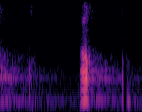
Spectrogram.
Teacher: لو قلت اق تحس ان الزور بيتكتم، مش عارف تاخد نفسك بعدها.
